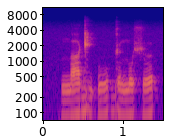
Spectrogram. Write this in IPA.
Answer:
n̪ a ɡ i ʔ u ɡ ø n̪ o ʃ ɵ

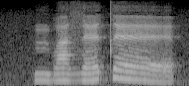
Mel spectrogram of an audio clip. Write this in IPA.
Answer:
m b a z ɛ t ɛː

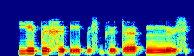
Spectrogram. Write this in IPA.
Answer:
j e˥ p ɘ˥˧ x ɘ˥˧ ʔ e˩˧˩ ɓ ø˩ s bʱ ø˥˩ t œ˥ | nː ø˥˧ s

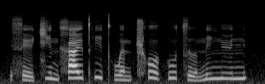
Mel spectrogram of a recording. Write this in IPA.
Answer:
s e˨˩ ɪ̯ t͡ɕ i˥˩ n x a˥ ɪ̯ t̪ʰ i˥˩ t̪ʰ w ə˨˩ n ʈ͡ʂʰ o˥˩ ʊ̯ k u˥ t͡s ɹ̩˨˩ n̪ i˥ ŋ y˥ n

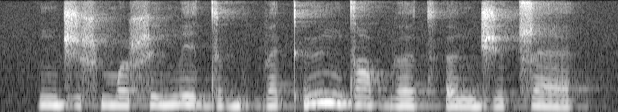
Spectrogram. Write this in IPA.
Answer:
n d͡ʒ ə ʂ m ɔ ʂ i m e d œ b u b æ kʼ ʉ n d ɑ b œ t͡sʼ œ n d͡ʒ e ʈ͡ʂ æ

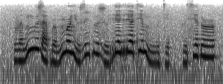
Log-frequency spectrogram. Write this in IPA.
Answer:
v ɛ˩ mː ʉ˥ z æ˩ ɓ ə˞˩ mː ə˞˥ lʲ ʉ˩ z i˥ ɓ ʉ˥ z ʉ˩ rʲ ɛ˥ rʲ æ˥ tʲ e˥ mː ʉ˩ tʲ e˩ kː ɨ˩ sʲ ɛ˥ ɗ ə˞˥

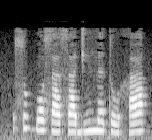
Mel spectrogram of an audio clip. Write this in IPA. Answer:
s o˦ ɡ͡b ɔ˧ s a˨ s a˨ d͡ʒ ĩ˨˦ n ɛ˧ t o˨ h a˨˦

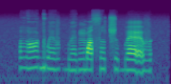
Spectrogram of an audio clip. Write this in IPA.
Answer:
ðˤ ɑ̤ ɡ w æ̤ v b æ̤ ŋ͡m ɑ sˤ ə̤ ʈ͡ʂ ə̤ b æ v

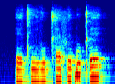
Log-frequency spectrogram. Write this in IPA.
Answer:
e˨ tʰ ĩ˨ v u˨ kʰ ɛ˨ f ɪ˨˦ ɓ u˦ kʼ e˦

